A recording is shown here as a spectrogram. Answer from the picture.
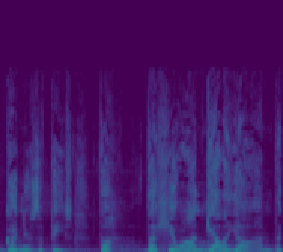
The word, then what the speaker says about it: euangelion: The Greek word for gospel is the word euangelion. That's how it's pronounced.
